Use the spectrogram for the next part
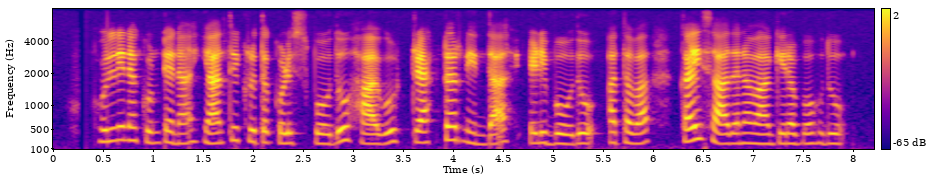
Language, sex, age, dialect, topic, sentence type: Kannada, female, 18-24, Mysore Kannada, agriculture, statement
